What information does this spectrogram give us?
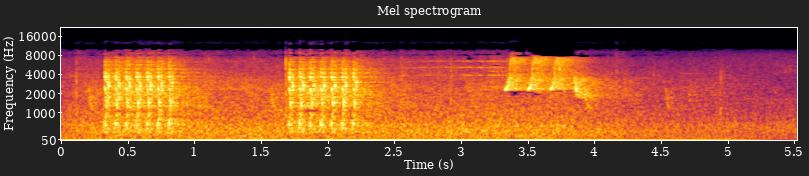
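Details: Brown sicklebill (Epimachus meyeri), a bird of paradise, giving its non-birdlike machine-gun call: two harsh, rapid-fire rattles about half a second each, then a brief higher ringing note, over a steady low rumble.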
